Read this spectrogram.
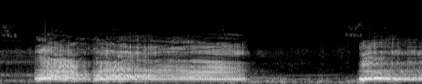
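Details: Camel from the desert giving a long, steady, throaty roar lasting about two seconds, then a brief pause before another loud bellow begins.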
